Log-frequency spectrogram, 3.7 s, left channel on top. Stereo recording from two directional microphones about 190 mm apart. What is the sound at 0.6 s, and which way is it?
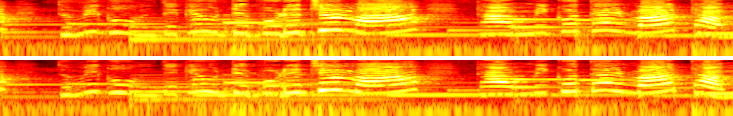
A woman's voice, 40° right (ahead or behind).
